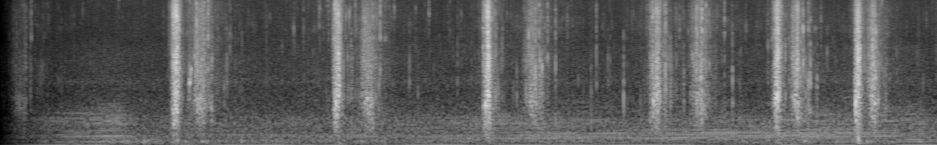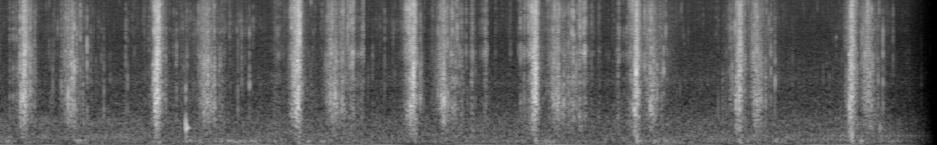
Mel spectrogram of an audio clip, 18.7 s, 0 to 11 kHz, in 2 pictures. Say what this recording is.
Sound effects > Objects / House appliances
Bolsa plastico mojada Honduras
La Tigra was the first national park in Honduras (established in 1980) and provides over 30% of the drinking water for Tegucigalpa.
plastic, park, wet, bag, Honduras, PERCUSIVE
